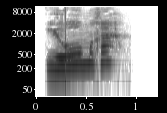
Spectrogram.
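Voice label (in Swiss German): "jomere", Alsatian; medecine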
